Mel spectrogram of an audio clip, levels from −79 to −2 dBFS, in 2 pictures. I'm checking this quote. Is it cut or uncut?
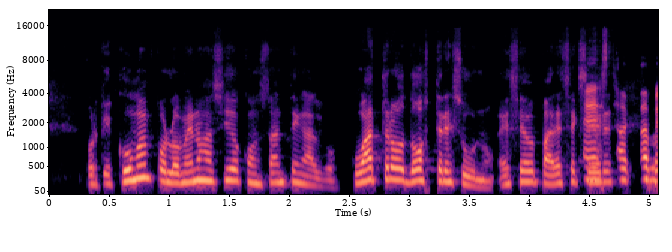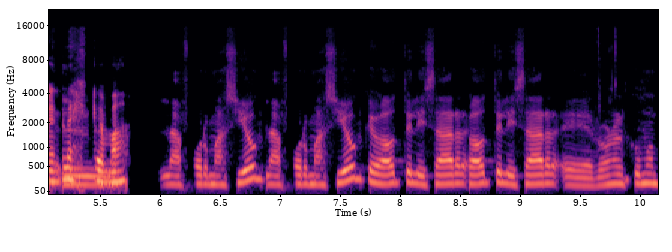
cut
